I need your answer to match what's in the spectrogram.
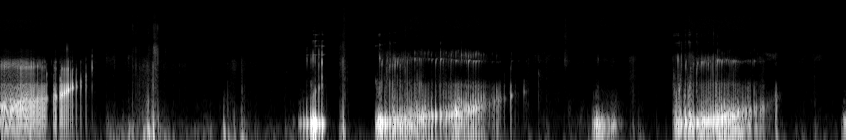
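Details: Stomach rumbling from a hungry, empty belly: loud, drawn-out gurgling growls separated by quiet pauses.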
